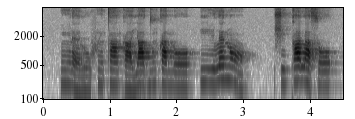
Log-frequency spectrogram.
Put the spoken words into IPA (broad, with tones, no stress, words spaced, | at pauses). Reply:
ĩ˧ɾɛ˨lu˨fĩ˧ tã˧ka˨ja˧dũ˧ ka˧no˧ | ji˧lɛ˦nɔ̃˦˨ | ʃi˧ɡa˦la˦˨so˧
